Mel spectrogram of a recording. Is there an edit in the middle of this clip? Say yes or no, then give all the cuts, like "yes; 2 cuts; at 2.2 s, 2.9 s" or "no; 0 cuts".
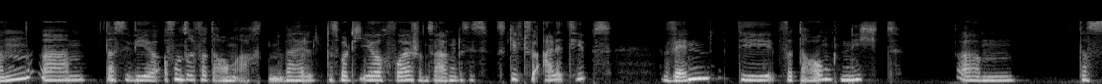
no; 0 cuts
